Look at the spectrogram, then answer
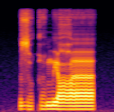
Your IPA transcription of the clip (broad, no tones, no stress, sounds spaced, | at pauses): z o̤ q i̤ m ɪ ʕ a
